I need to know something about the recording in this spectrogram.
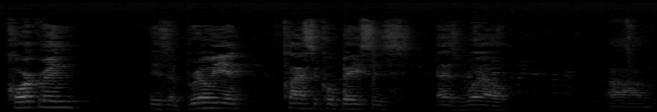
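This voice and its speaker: A man talking casually between songs on a live stream, relaxed and rambling, with many fillers and restarts. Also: medium pitch, slow. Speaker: jazz bassist. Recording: roomy, distant mic with faint noise.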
